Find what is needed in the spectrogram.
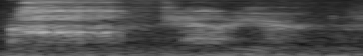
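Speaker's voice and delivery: mock-dejected whisper to oneself; deflated aside. Mom recalling her failed sign language test, deflated whisper. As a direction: whisper it as a small admission of defeat.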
